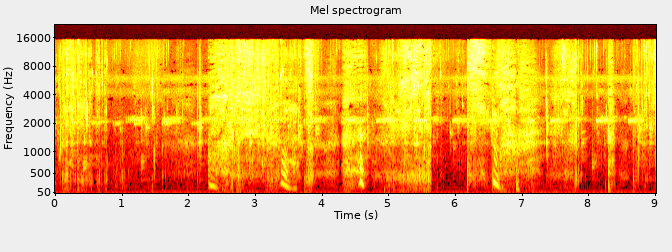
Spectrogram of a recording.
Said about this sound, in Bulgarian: Ще се освежа с глътка бистра водица. Разкош. Прави са хората, като казват, че от бистрата вода по-хубаво няма на този свят.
